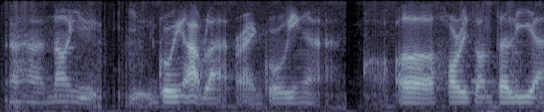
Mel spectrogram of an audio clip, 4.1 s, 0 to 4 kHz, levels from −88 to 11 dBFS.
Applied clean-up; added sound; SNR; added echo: none; none; none; none.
